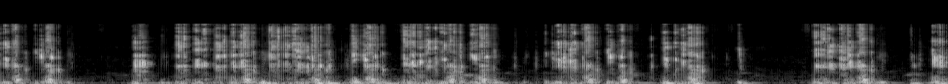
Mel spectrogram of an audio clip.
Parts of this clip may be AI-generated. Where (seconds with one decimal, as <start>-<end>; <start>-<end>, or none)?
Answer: 0.0-9.5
